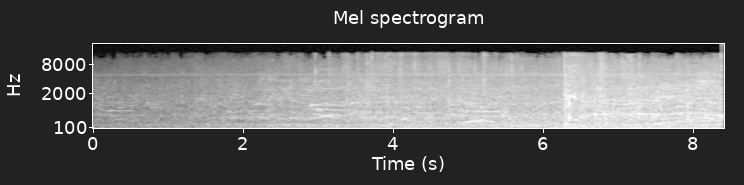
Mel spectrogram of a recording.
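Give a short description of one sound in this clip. Hand cymbals crash.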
